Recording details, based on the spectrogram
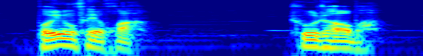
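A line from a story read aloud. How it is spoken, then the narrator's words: Cold. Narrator (Chinese): 黄鑫目光冷冷的盯着王峰，说道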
